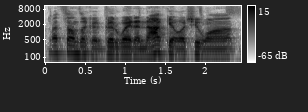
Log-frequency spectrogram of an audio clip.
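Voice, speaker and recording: A man's voice: medium pitch, fairly even intonation, a little fast, fairly bright tone. A man giving casual, reactive commentary while playing a story game. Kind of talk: casual live gameplay commentary.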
